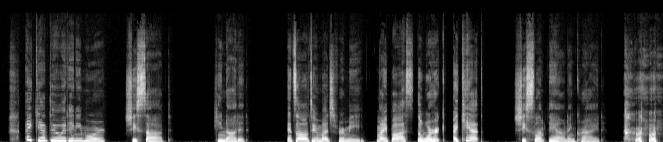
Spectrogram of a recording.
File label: Upset Woman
